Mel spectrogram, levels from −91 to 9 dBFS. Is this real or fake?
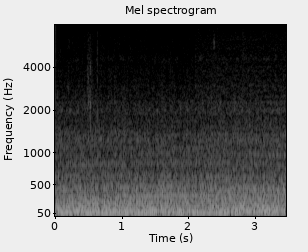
fake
